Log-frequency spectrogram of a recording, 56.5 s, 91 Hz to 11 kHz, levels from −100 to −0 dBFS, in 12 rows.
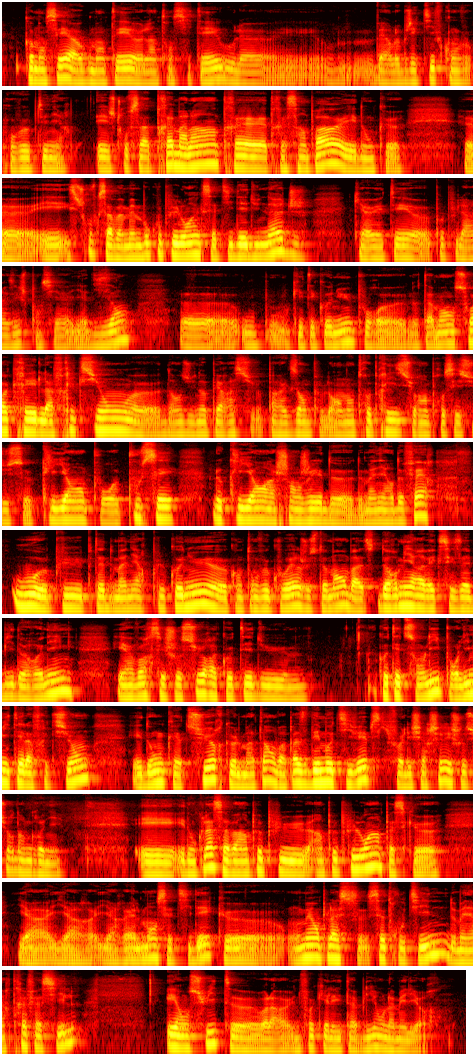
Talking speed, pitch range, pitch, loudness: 200 wpm, 115-135 Hz, 125 Hz, -31 LUFS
